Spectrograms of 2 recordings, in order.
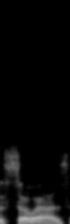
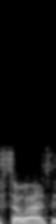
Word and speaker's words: psoas: She studies the psoas, and I think she's very interesting. – And what she talks about the psoas is your deepest abdominal muscle. It's spelled PSOAS.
